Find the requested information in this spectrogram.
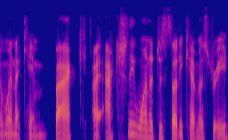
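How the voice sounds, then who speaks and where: A man with a Norwegian accent talks at a fairly quick pace in a bright, sharp tone. The background is quiet. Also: dry, close sound with no echo. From Norway. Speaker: game designer. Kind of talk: casual interview.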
